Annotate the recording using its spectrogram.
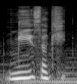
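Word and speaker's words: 見崎: 而剑崎的发音正是 Misaki。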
